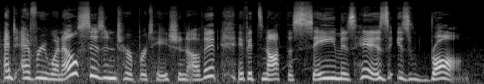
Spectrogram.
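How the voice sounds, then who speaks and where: A frustrated teenage fangirl with a high, youthful voice. She speaks earnestly and articulately, with indignant conviction, in the natural style of an audio drama. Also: expressive, normal speed. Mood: indignant, passionate. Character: frustrated, opinionated high school senior fangirl.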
